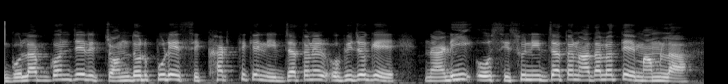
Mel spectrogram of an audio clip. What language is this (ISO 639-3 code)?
ben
